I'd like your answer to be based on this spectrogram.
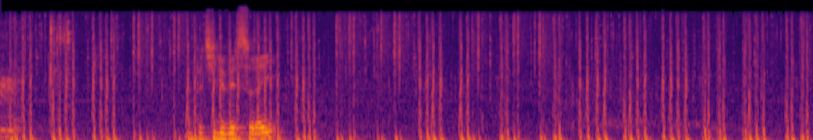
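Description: Horse hooves gallop across desert terrain in the video game Assassin's Creed Origins, a rapid, loud, rhythmic clip-clop throughout, with a brief whinny and someone talking over it.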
